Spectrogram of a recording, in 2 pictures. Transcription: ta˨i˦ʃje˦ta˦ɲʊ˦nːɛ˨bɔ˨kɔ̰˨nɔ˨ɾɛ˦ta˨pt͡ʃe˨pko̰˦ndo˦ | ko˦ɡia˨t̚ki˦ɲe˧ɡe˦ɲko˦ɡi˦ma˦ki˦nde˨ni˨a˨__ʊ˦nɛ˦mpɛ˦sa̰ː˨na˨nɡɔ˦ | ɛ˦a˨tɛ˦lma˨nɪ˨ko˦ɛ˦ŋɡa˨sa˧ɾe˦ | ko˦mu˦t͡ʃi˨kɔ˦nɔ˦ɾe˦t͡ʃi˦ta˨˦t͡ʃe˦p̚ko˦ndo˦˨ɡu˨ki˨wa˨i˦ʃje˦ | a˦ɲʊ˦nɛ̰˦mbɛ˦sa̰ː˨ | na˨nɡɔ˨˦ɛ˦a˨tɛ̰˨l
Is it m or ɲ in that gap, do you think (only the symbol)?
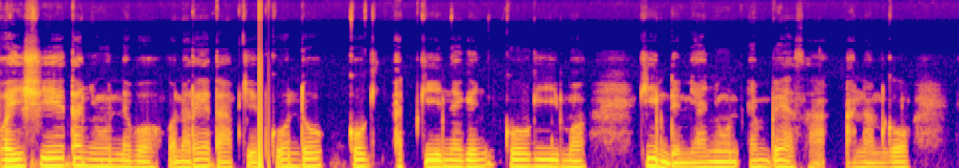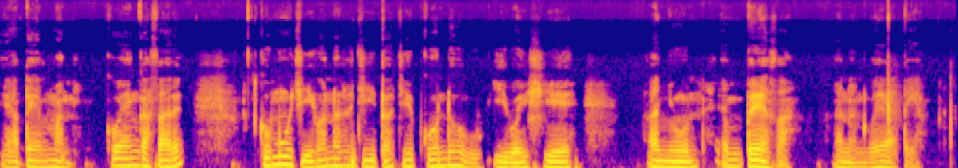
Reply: ɲ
